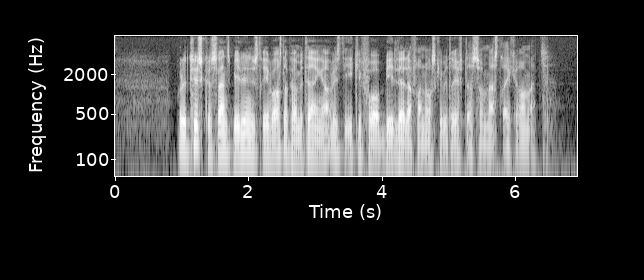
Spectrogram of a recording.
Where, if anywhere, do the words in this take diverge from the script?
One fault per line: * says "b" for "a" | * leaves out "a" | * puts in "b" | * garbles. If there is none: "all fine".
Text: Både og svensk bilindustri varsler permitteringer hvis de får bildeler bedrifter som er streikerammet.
* puts in "tysk"
* puts in "ikke"
* puts in "fra norske"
